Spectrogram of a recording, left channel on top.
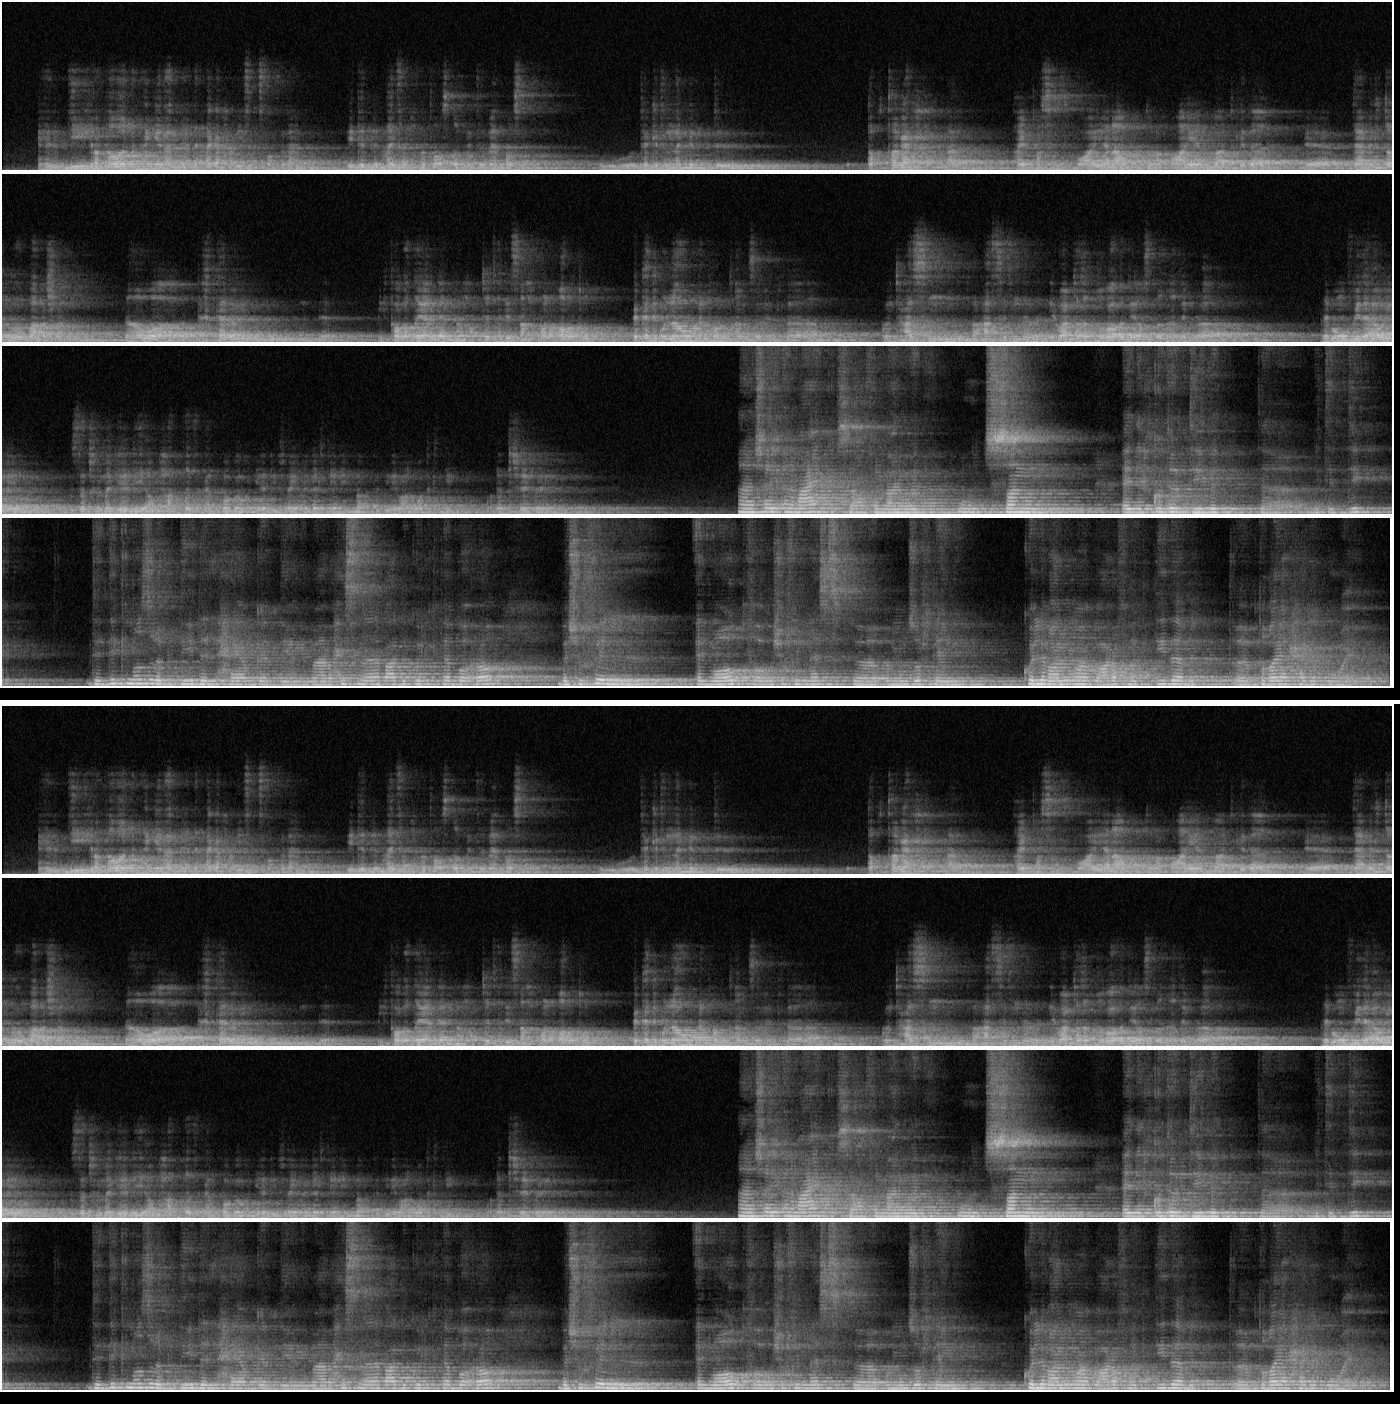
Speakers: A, on the left; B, in the centre.
A: هي دي يعتبر المنهجيه العلميه دي حاجه حديثه اصلا في العلم لقيت ابن الهيثم حاططها اصلا من زمان اصلا وفكره انك ت- تقترح هايبوثيسز معينة أو مقترح معين بعد كده آه، بتعمل تجربة عشان اللي هو تختبر ال- ال- الفرضية اللي أنت حطيتها دي صح ولا غلط الفكرة دي كلها هو كان حاططها من زمان فكنت حاسس إن فحسيت إن أنا الهواية بتاعت القراءة دي أصلا هتبقى هتبقى مفيدة قوي ليا بالذات في مجالي أو حتى إذا كانت بره مجالي في أي مجال تاني فهتديني معلومات كتير ولا أنت شايف إيه؟
B: انا شيء انا معاك بصراحة في المعلومة دي وخصوصا ان الكتب دي بت... بتديك بتديك نظرة جديدة للحياة بجد يعني بقى بحس ان انا بعد كل كتاب بقراه بشوف ال- المواقف او بشوف الناس ب- بمنظور تاني كل معلومة بعرفها جديدة بت بتغير حاجة جوايا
